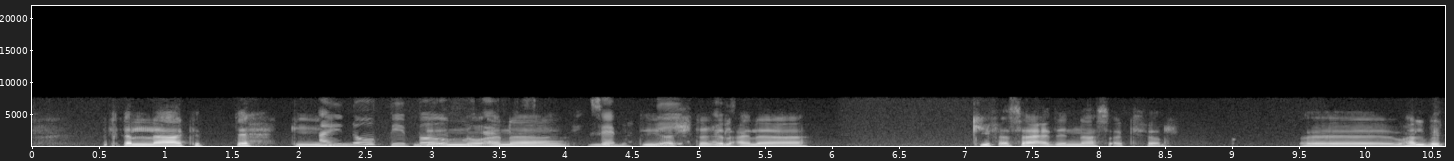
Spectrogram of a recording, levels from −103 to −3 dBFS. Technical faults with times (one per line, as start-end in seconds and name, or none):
1.81-1.95 background gated by the echo canceller
3.22-4.19 speech suppressed in double talk
4.40-4.50 echo leak
4.54-5.12 speech suppressed in double talk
